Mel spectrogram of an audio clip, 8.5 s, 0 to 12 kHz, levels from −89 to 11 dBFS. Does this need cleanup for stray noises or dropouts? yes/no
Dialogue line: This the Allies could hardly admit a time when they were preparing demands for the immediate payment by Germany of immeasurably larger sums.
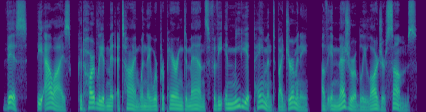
no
